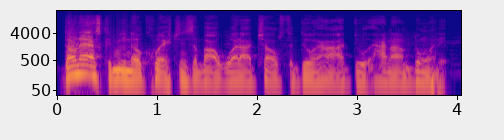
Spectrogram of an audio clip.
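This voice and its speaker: A man talks straight into the mic in a dry, close room, faint music playing low behind him. His delivery is blunt and combative, built on one rhetorical challenge after another. His voice climbs high when he gets heated. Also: brisk, darkish tone, no echo. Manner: voice rises high when worked up. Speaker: dog breeder and channel host. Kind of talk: heated casual monologue.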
